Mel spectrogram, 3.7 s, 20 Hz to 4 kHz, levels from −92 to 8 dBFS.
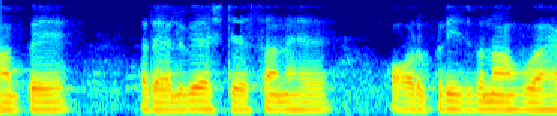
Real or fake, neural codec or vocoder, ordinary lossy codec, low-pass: real; none; AAC, 24 kbps; 3.6 kHz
